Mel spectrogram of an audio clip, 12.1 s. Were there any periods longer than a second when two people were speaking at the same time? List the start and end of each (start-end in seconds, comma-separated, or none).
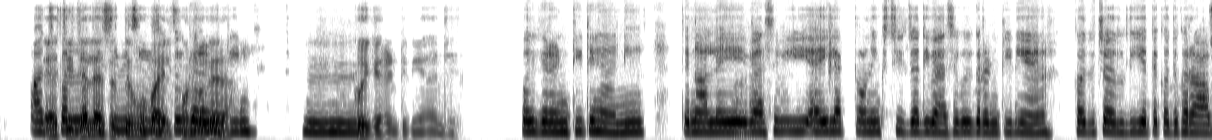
0.5-2.3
